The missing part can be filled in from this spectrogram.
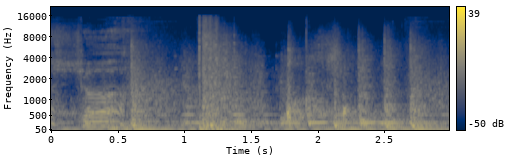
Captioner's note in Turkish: Silah sesi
